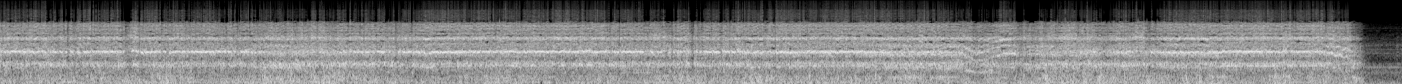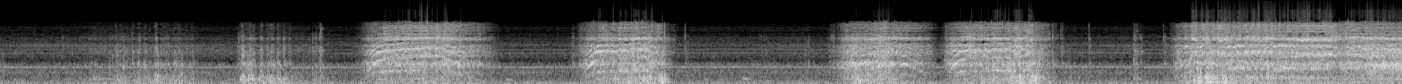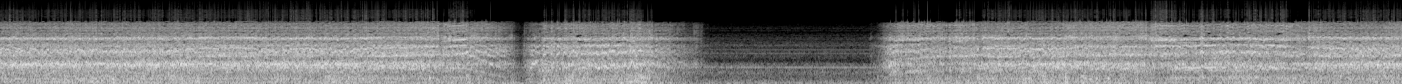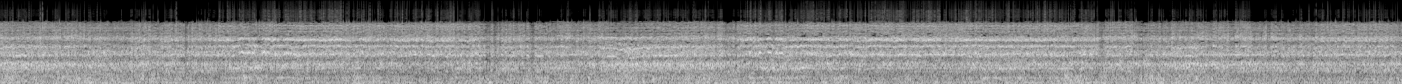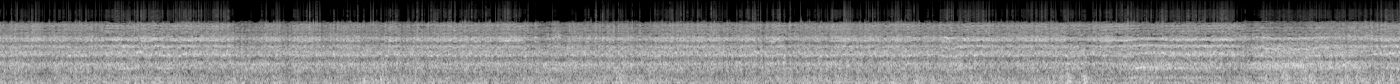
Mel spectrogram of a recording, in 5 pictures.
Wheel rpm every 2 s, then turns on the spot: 230, 230, 230, 230, 220, 210, 170, 10, 30, 60, 50, 60, 60, 170, 200, 200, 140, 80, 60, 200, 190, 200, 200, 200, 200, 200, 200, 200, 200, 200, 200, 200, 200, 200, 200.
14-18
